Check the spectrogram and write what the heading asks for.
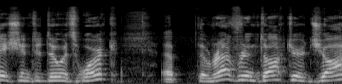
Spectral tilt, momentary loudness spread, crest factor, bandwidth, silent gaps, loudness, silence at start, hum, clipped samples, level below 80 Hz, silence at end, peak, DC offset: -3.5 dB/octave; 9 LU; 16 dB; 16 kHz; none; -22 LUFS; 0 s; none; under 0.1%; -62 dBFS; 0 s; -6 dBFS; under 0.1%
